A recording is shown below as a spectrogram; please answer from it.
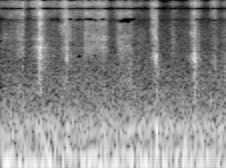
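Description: Near silence with a few faint, irregular ticks and rustles of a metal crochet hook pulling cotton yarn through single crochet stitches.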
